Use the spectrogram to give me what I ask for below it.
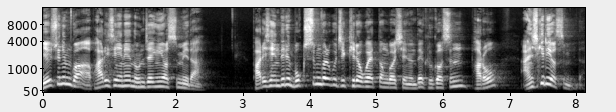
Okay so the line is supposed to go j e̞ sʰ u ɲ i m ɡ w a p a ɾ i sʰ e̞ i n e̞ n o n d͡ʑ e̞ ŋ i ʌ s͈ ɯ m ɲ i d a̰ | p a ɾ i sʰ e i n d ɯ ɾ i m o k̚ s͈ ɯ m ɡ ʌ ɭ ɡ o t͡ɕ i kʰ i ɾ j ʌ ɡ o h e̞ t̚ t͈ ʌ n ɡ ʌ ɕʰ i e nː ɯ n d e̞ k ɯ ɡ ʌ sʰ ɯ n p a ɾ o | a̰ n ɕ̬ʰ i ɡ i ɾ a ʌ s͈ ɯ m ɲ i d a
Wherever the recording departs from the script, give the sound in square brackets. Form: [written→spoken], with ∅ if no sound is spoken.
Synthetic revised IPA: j e̞ sʰ u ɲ i m ɡ w a p a ɾ i sʰ e̞ i n e̞ n o n d͡ʑ e̞ ŋ i ʌ s͈ ɯ m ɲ i d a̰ | p a ɾ i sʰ e i n d ɯ ɾ i m o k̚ s͈ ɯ m ɡ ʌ ɭ ɡ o t͡ɕ i kʰ i ɾ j ʌ ɡ o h e̞ t̚ t͈ ʌ n ɡ ʌ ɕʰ i e nː ɯ n d e̞ k ɯ ɡ ʌ sʰ ɯ n p a ɾ o | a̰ n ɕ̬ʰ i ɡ i ɾ [a→i] ʌ s͈ ɯ m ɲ i d a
